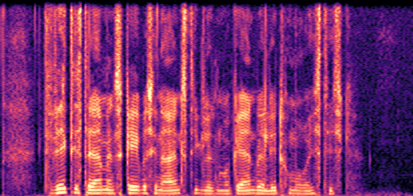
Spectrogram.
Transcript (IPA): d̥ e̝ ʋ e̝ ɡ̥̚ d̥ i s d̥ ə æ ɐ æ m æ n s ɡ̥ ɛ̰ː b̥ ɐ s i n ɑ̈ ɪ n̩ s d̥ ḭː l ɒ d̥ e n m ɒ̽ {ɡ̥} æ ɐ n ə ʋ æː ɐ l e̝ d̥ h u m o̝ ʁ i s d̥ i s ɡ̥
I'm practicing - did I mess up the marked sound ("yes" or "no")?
no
